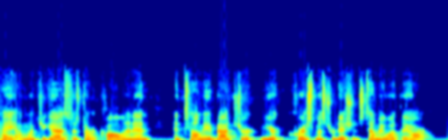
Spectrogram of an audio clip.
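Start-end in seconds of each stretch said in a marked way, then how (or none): none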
